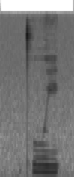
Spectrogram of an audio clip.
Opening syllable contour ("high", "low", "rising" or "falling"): low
